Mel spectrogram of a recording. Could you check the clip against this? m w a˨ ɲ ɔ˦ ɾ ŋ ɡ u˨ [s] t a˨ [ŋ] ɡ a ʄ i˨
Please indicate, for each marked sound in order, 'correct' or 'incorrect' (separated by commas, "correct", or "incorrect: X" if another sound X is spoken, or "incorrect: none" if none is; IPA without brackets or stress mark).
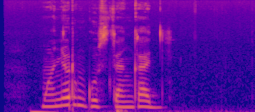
correct, correct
